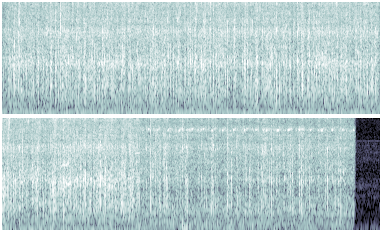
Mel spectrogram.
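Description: Rain pours steadily in Bhavnagar, a dense, loud wash of drops pattering on surfaces that continues without a break and then cuts off abruptly at the end.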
